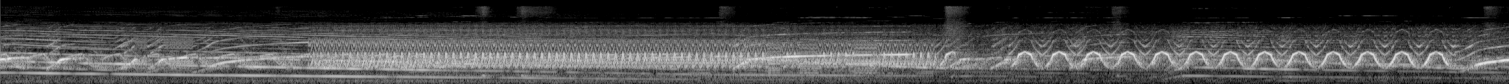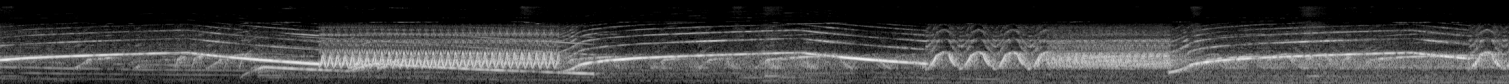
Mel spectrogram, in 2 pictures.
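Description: Several fire truck sirens sounding at once as the trucks pass, overlapping long rising-and-falling wails with stretches of rapid yelping warble.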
